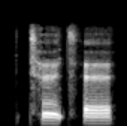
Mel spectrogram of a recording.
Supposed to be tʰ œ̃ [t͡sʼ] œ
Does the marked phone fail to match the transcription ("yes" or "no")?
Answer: no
